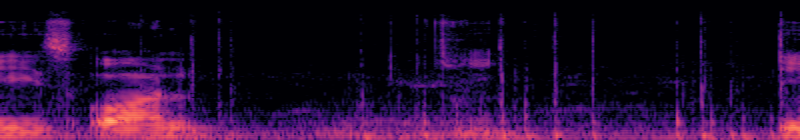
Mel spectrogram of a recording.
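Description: A short voiced sound in the first second, the loudest moment, then typing on a computer keyboard: a run of quick, uneven key clicks as a search phrase is entered.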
